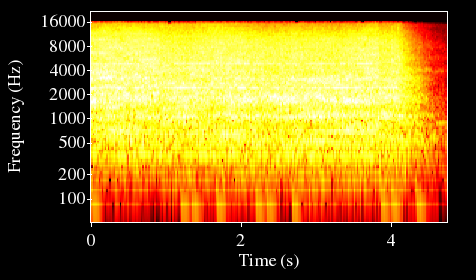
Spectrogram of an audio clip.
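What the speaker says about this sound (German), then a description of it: "Ich werde da jetzt einmal rüber föhnen" A handheld hair dryer blows loudly and steadily on damp hair at close range, a continuous roaring whoosh that cuts off and fades at the end.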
